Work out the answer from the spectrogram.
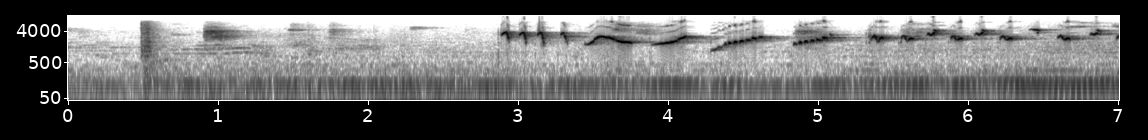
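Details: Song of a greater green leafbird used to train songbirds: quiet scratchy notes first, then a lively stream of loud whistled slurs and chirps, rising and falling, quickening toward a rapid chattering finish, with faint low hum.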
